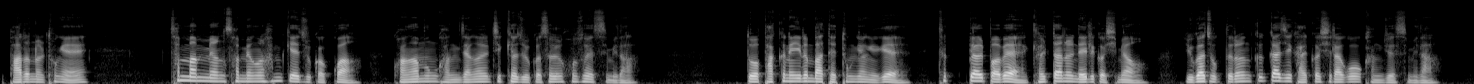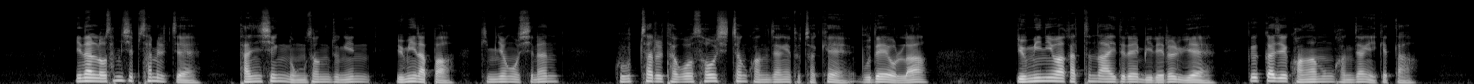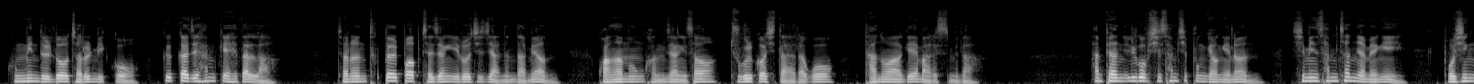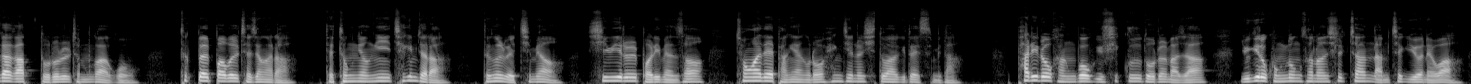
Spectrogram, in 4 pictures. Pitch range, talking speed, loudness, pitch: 105-140 Hz, 295 characters per minute, -19 LUFS, 120 Hz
